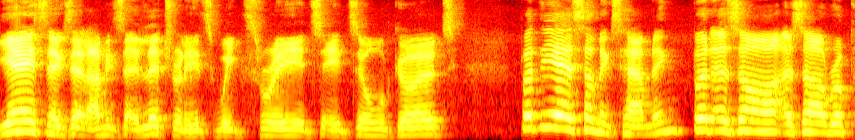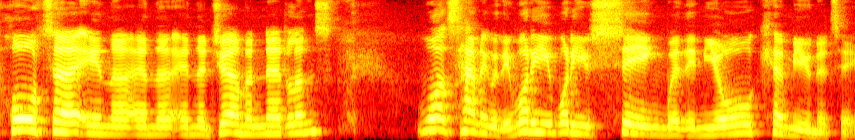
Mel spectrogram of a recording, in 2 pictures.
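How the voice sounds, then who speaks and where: With a British accent, a man talks at a fairly quick pace in a high pitch. His intonation is lively and his tone bright and sharp. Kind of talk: casual video call conversation, host.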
